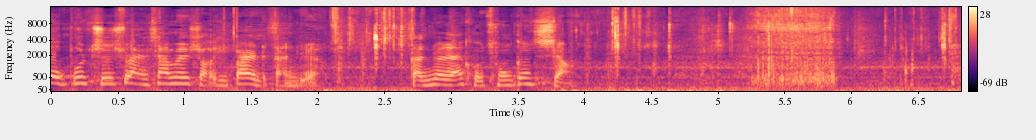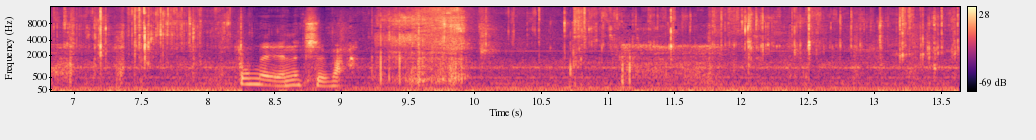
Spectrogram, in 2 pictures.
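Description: Eggshell cracks and crinkles as a young woman peels an egg.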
